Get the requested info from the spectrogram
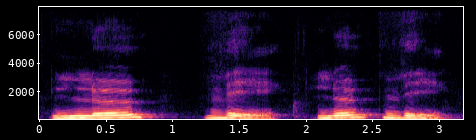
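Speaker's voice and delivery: Levé as "leu-vé", rounded then spread; slow, correct French Levé; one vowel of each. Shown as a demonstration. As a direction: draw out Levé, contrasting the two vowels. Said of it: "sino una y otra".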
